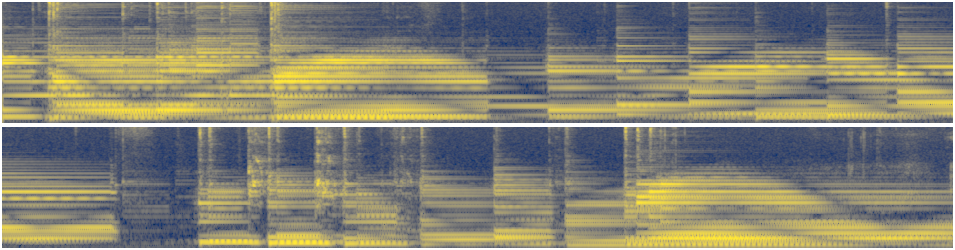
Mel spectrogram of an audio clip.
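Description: An electric guitar with distortion plays the bridge of a song, sustained overdriven chords and ringing notes moving through a riff, loud and upfront with a brief dip midway and no speech.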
